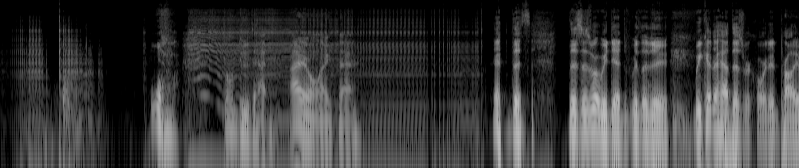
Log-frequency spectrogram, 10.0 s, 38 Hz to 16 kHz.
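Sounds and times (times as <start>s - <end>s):
wooden chair creaking: 0.0s - 6.4s
speech: 1.9s - 4.6s, 6.2s - 9.9s.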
